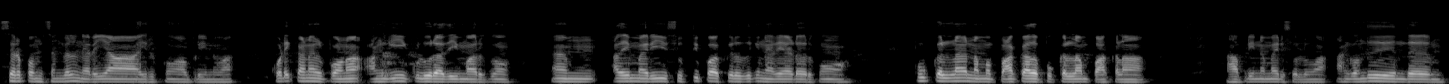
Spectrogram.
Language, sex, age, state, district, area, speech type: Tamil, male, 18-30, Tamil Nadu, Tiruppur, rural, spontaneous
